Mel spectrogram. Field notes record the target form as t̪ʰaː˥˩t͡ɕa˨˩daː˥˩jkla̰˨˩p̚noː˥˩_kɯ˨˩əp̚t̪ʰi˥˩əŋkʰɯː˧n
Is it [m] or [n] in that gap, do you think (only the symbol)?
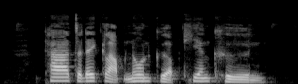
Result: n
